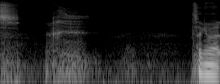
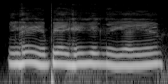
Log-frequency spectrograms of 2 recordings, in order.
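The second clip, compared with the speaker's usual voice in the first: much higher put-on cartoon voice; squeaky character voice; 11 semitones higher, 3 dB louder, faster than usual. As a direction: pitch way up into a silly character. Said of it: "this is your thing".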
